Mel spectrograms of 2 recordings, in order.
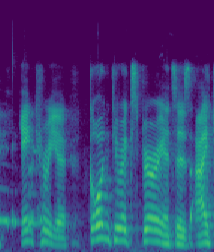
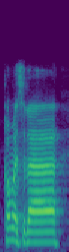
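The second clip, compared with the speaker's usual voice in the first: higher, louder quoted phrase; quoted thanks; 4 semitones higher, 6 dB louder than usual. Retold or imitated. Man repeating his Korean thank you, called out. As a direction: call out the foreign thanks. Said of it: "how to say thank you".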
